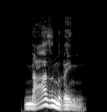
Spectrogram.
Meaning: nose ring
- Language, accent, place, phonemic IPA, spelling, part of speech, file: German, Germany, Berlin, /ˈnaːzn̩ˌʁɪŋ/, Nasenring, noun, De-Nasenring.ogg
